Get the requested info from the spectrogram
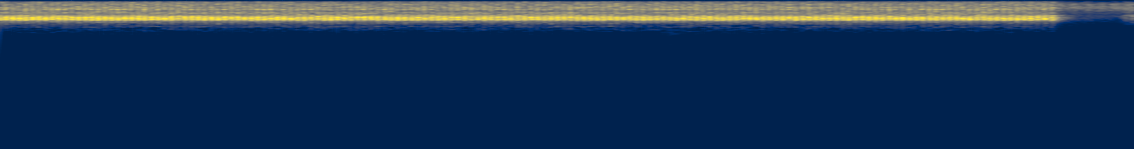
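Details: Shrill, rapidly pulsed grasshopper chirring, free of music, running steadily at high pitch for about eight seconds before stopping abruptly, leaving only a faint high hiss.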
